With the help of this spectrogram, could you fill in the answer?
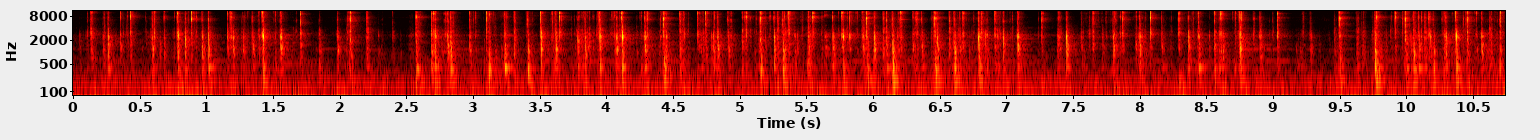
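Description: Long-nailed fingertips type steadily on a pink mechanical keyboard with round retro plastic keycaps and blue backlight, resting on a fluffy rug. The result is a rapid stream of bright, dry plastic clacks with no ring, with brief pauses near 2.5 and 9 seconds.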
